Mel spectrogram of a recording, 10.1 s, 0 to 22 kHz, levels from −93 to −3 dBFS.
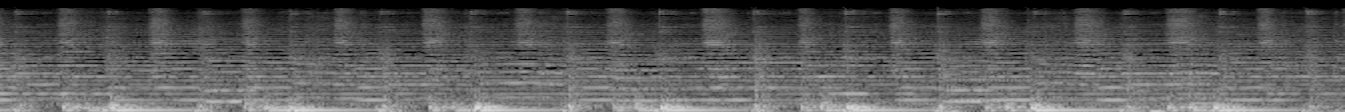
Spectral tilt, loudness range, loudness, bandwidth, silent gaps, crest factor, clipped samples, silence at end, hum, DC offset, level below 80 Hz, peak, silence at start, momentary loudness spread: -6.5 dB/octave; 1 LU; -28 LUFS; 16 kHz; none; 16 dB; under 0.1%; 0 s; none; under 0.1%; -32 dBFS; -10 dBFS; 0 s; 8 LU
